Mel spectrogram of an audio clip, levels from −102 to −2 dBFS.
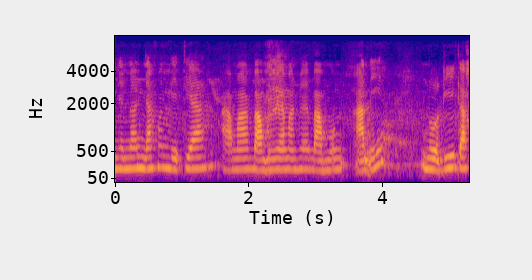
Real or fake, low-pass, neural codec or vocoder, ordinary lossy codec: fake; 7.2 kHz; codec, 16 kHz, 16 kbps, FunCodec, trained on LibriTTS, 50 frames a second; none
